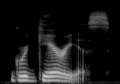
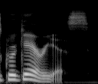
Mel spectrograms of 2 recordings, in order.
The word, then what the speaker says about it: gregarious: type of person is gregarious. Let's look at the pronunciation. It has 4 syllables: gr, gay, us. The stress is on the second syllable, gare. It sounds like the word air, gr, gare, us.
